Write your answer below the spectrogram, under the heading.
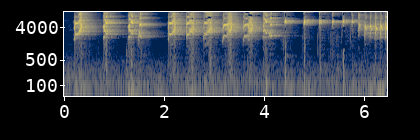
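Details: Long-tailed shrike voicing its own song plus imitations of other birds: loud, buzzy, downslurred chirps spaced about half a second apart, speeding into quicker, thinner whistled notes and short trills.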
